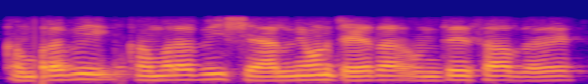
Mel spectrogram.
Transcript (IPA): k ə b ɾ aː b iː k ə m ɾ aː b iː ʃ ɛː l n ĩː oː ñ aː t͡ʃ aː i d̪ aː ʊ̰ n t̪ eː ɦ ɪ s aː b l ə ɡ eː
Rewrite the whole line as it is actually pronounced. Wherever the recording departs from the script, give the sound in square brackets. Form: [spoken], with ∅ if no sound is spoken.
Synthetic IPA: k ə [m] ɾ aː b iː k ə m ɾ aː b iː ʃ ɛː l n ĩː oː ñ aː t͡ʃ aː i d̪ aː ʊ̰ n [d̪] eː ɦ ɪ s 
